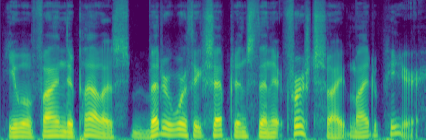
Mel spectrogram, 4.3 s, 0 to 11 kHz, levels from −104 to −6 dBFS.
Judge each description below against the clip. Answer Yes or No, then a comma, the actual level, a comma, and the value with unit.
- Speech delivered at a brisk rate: No, average, 195 wpm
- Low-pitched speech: Yes, low, 105 Hz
